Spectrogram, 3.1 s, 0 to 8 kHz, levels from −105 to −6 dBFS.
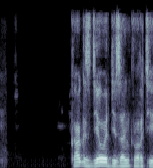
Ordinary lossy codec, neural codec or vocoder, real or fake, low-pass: AAC, 48 kbps; codec, 16 kHz, 8 kbps, FunCodec, trained on LibriTTS, 25 frames a second; fake; 7.2 kHz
